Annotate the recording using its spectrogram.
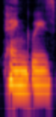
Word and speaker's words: Pengwee's: You can find Penguin's Breath on the internet, and I'll spell it for you. It's PENGWEE'S Breath.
